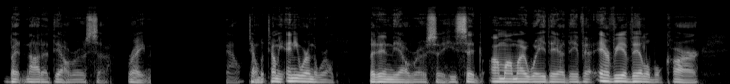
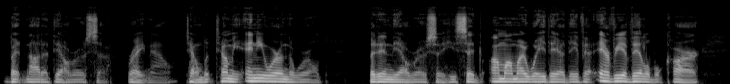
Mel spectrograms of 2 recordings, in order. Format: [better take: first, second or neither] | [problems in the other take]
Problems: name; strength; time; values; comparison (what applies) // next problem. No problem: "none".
second | audio freezing; at 1.5 s for 1 s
